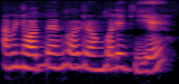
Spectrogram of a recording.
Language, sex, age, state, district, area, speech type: Bengali, female, 18-30, West Bengal, Uttar Dinajpur, urban, spontaneous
